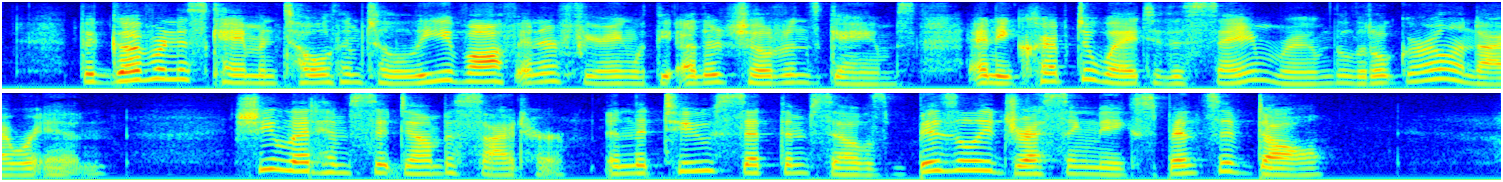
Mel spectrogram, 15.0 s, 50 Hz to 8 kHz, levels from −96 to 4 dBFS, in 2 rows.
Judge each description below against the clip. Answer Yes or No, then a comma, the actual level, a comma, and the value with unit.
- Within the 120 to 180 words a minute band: No, average, 190 wpm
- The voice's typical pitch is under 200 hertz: No, high, 205 Hz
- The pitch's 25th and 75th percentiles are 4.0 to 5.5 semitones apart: Yes, average, 4.4 semitones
